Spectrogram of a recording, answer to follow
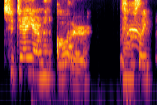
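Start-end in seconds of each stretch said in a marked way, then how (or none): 0.0-1.5 a hint of put-on British in a child's greeting; vaguely British accent. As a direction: play the little sea creature, faintly British. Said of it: "it's, like, a vaguely British accent".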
